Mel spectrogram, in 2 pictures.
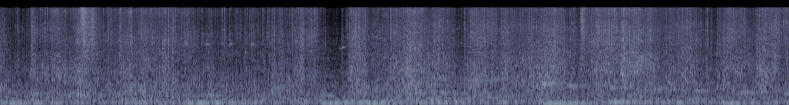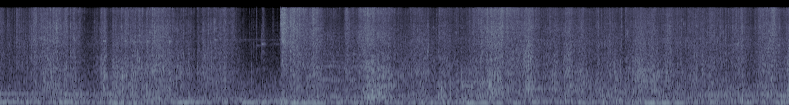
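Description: Background music with a steady low beat, over the crackling and crinkling of baking paper and aluminium foil being folded around meat.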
